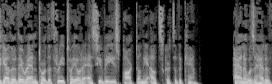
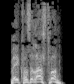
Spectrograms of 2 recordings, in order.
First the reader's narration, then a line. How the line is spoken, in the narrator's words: Jonas called out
